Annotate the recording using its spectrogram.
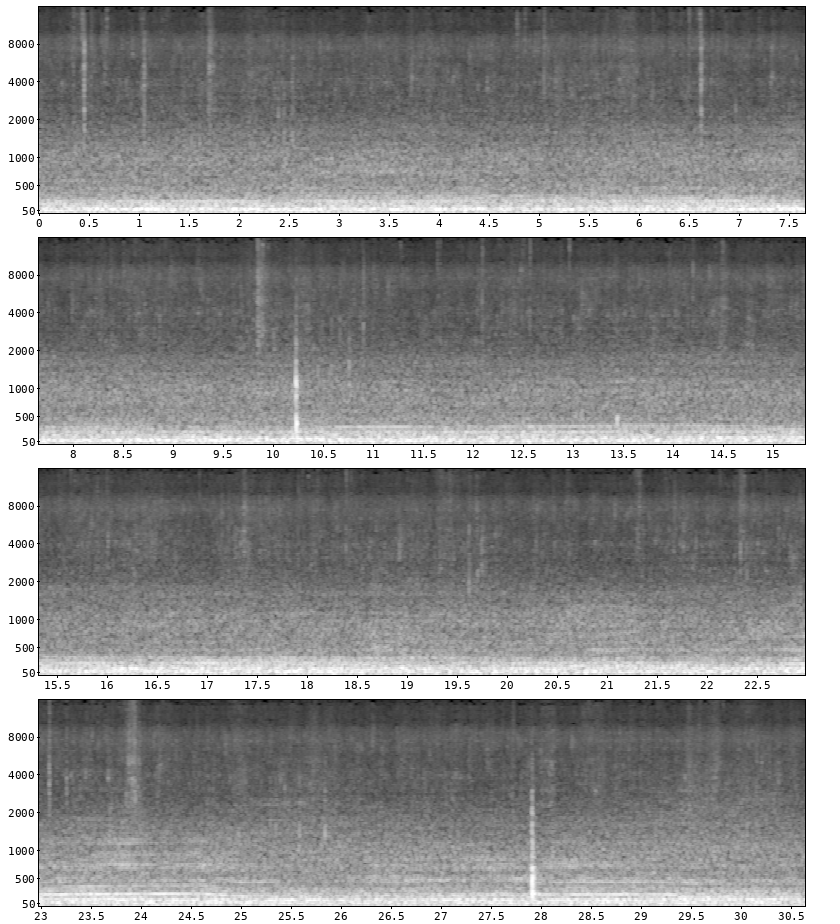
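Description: A steady low rumble, with two brief sharp clicks, one about ten seconds in and one near the end.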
